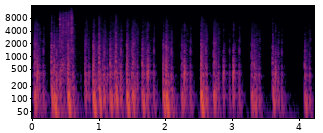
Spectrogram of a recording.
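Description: Footsteps patter quickly on a hard surface.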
